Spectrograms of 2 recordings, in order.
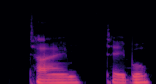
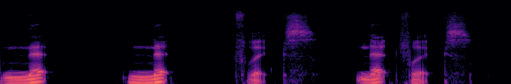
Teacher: this is what I call a soft tee almost a stop T where your mouth is more or less in the same position to produce a normal T sound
